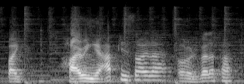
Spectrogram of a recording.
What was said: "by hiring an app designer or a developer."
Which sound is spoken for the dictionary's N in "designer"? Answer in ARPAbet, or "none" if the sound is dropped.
L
